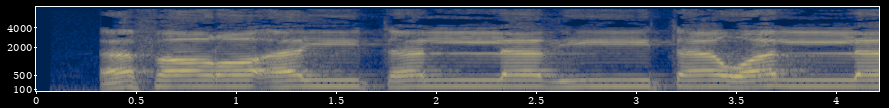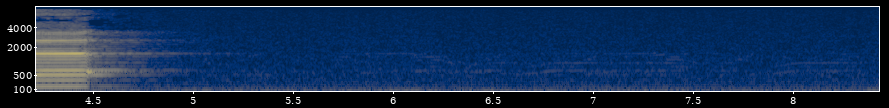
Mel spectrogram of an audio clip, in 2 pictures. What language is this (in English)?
Arabic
